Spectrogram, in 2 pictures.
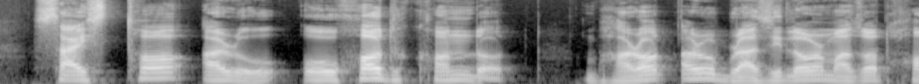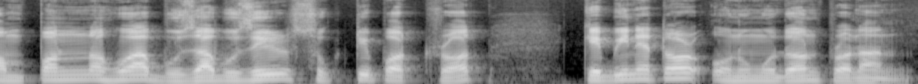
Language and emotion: Assamese, neutral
